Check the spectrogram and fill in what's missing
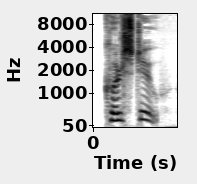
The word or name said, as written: kulstøv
